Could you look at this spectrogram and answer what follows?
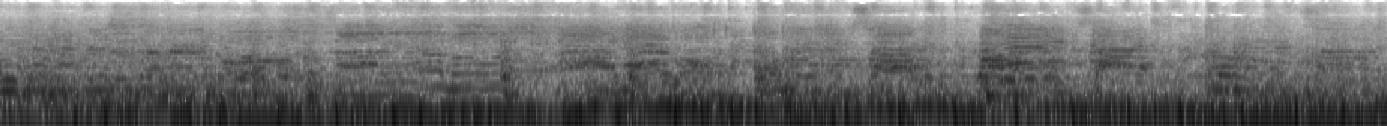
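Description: Live gospel praise band playing loudly: singers on microphones over keyboard and electric guitar, with a heavy, steady bass line.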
